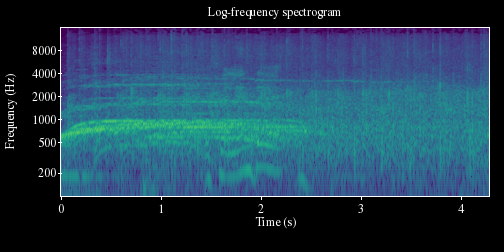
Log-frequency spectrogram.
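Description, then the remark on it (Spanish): Loud, dense applause from an audience for their next ambassadors, steady for about two seconds before easing to a lighter but continuing patter of clapping, with faint cheers mixed in. “Bueno, yo quiero, yo quiero pedir un fuerte aplauso para nuestros próximos embajadores,”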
